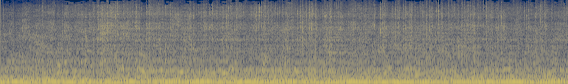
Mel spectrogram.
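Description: Front-engine altered drag car's engine idling steadily: a deep, even low tone with no revving.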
